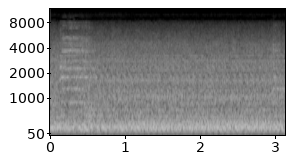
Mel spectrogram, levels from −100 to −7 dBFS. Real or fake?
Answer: real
